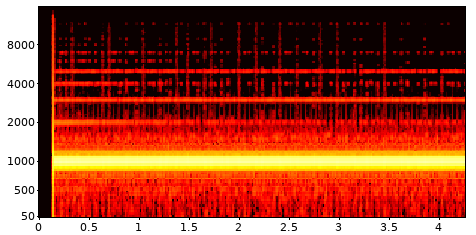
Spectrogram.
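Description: Broadcast 1 kHz line-up test tone played with colour bars: one steady, unbroken beep, starting with a click just after the start.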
